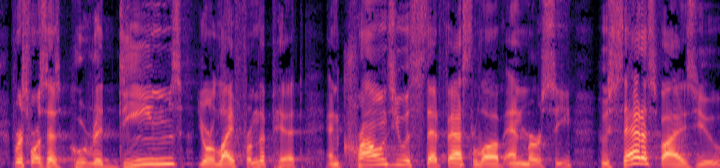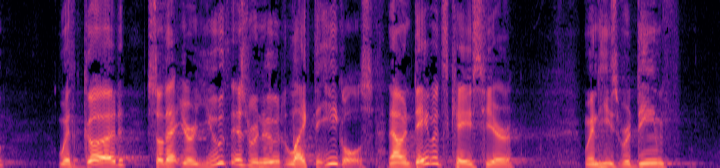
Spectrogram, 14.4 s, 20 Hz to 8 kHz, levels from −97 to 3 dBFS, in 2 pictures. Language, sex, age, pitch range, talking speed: English, male, 40-59, 105-135 Hz, 165 wpm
